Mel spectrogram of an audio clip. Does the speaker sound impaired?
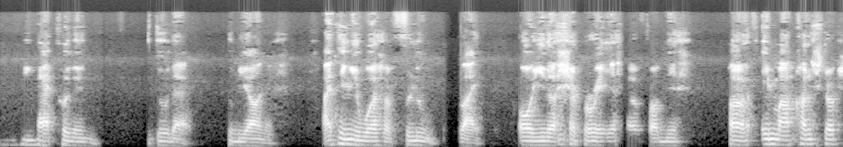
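Yes: cleft palate; congenital cleft palate, speech impediment since birth; speech impediment noticeable to listeners.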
